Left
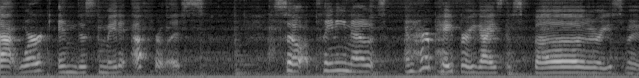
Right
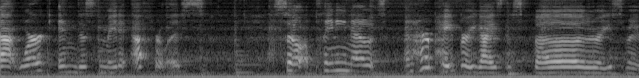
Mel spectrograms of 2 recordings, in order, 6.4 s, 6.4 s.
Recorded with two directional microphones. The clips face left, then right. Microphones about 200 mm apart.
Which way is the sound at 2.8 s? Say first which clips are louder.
Left 3 dB; 20° left (ahead or behind).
